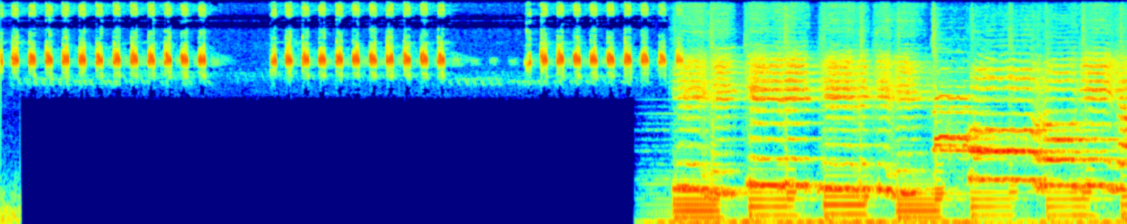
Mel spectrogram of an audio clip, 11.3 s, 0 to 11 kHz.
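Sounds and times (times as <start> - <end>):
Haraokame cricket chirping: 0.0 - 6.8
music: 6.7 - 11.2.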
